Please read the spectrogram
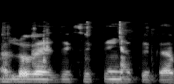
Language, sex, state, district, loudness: Hindi, male, Bihar, Araria, -17 LUFS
